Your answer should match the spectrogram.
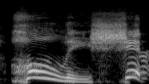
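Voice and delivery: high, loud, slow drawn-out exclamation; Belushi impression. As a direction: stretch it like Belushi, hammed up. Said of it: "and then Belushi goes".

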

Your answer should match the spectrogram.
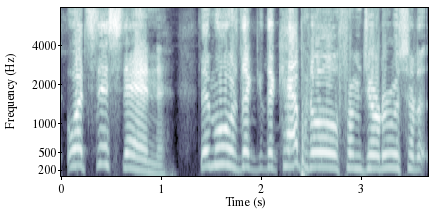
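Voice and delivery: loud, high hammed-up Irish brogue; Irish accent. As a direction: play a blustering Irishman, way up high. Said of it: "I was gonna try to do an Irish accent".

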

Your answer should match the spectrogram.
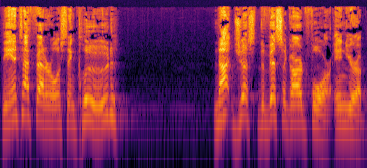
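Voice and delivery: normal talking voice

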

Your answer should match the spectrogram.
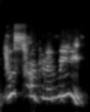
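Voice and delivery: high, incredulous emphasis; can you believe he meant me; indignant. Real, not acted. Indignant retelling of op-ed.

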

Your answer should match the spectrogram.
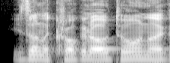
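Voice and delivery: usual speaking voice

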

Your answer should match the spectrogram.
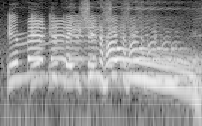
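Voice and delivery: drawn-out slow call; slow rallying cry. Acted. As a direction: stretch each word like a spell. Magic catchphrase call.

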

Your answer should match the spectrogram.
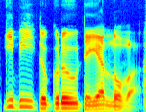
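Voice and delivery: slow, hammed-up Russian attempt; mock Russian. Shown as a demonstration. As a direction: stumble through it in Russian. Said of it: "我试着用俄文讲".

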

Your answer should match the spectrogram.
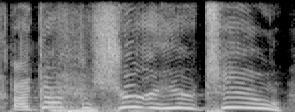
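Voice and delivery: high, lightly hammed advert voice; high ad pitchman voice. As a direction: pitch it like a cheesy ad. Mock ad pitch.

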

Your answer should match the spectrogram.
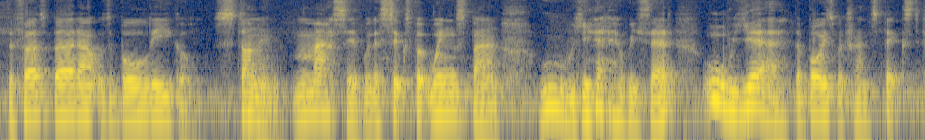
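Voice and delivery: reading a personal story aloud, lively. A narrator's reading. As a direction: read your piece to the listener with feeling. Reads own story aloud.

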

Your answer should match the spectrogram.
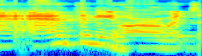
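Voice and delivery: ordinary talk, nothing marked

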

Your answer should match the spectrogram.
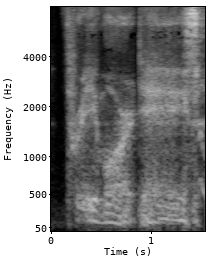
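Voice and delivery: slow, soft, sinister; menacing countdown, slow and quiet; ominous slow voice. Pretend. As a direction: say it like a creepy omen. Creepy reply to wrong numbers.

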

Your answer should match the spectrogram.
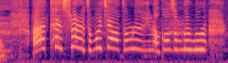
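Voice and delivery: squealing, swooning fangirl voice, very high; gushing Xiao S. Retold or imitated. Xiao S gushing on the phone about the narrator's husband, very high squeal. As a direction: gush over the husband like a lovestruck fan. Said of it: "就开始发那种春天啊".

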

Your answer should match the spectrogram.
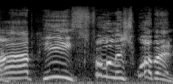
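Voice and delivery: high, scornful rebuke; angry dismissal. Acted. Husband snapping at his pleading wife, high and harsh. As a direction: shut her up with contempt.

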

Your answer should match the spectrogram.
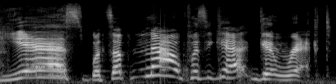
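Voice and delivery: loud triumphant yelling; gloating shout. Acted. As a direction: rub the win in loudly. Gloating win again, very loud.

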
